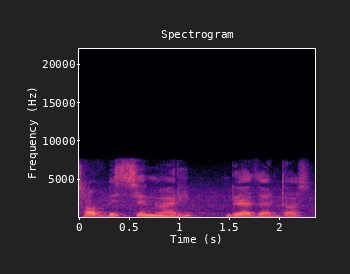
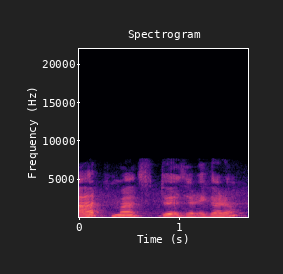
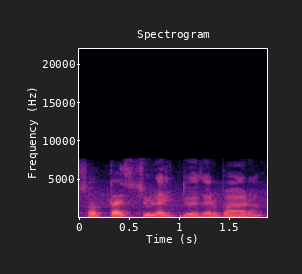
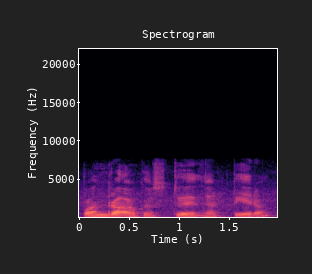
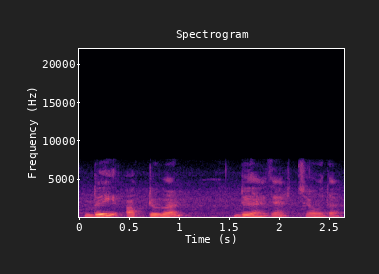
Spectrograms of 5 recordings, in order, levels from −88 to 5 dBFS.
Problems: constant background noise, continuous background conversations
